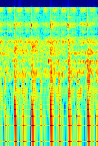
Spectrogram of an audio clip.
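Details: Vega motorcycle engine after repairing the stripped spark plug thread without engine disassembly: even, steady idle thump about four to five times a second with no misses or rattles. Normal idle.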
